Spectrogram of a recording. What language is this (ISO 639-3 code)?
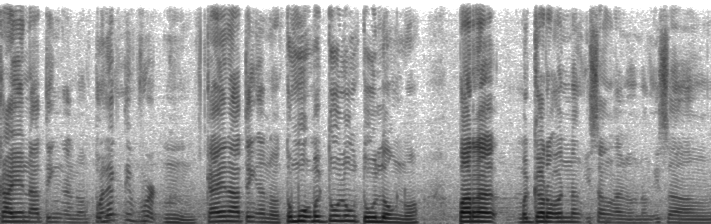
fil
